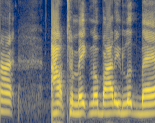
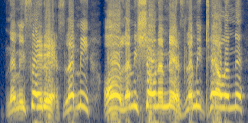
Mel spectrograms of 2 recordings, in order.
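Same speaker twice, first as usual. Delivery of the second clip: higher-pitched, eager retort, piling up; clapping back; 4 semitones higher than usual. Acted. Host voicing his urge to answer his critics, clapping back. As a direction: act out a mounting urge to hit back. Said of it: "the natural reaction is to clap back".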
